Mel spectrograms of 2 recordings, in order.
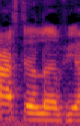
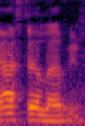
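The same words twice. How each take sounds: First: Tender declaration. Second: Soft whisper of love. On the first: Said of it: "[name], I still love you". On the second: To [name], repeating it softly and fondly. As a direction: lower and softer, a tender aside. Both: Real, not acted.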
